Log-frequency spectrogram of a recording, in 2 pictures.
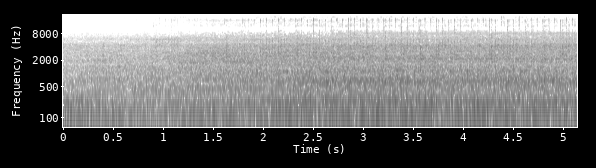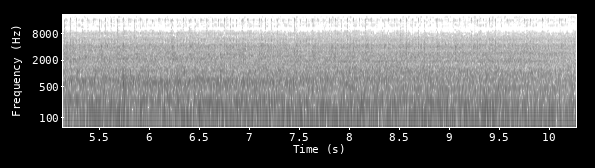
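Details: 2014 Jeep Wrangler 3.6 Pentastar at steady idle with a light, quick tick three to four times a second over the hum; owner asks whether rocker arm or valve tick.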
